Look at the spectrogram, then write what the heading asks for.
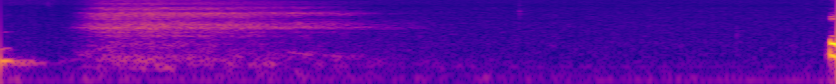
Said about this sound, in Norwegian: Se om du kan trekke et så dypt pust at du fyller ordentlig godt i lungene dine. Puster godt inn. Og puster kraftfullt ut. En gang til. Puster inn.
